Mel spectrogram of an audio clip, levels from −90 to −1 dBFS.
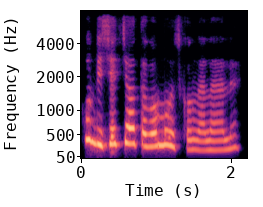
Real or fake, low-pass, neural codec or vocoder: fake; 7.2 kHz; codec, 24 kHz, 0.9 kbps, DualCodec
